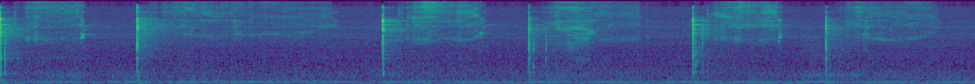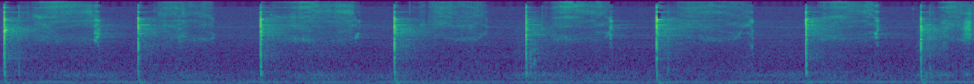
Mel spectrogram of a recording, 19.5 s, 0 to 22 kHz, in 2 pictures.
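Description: A Filarmonica 13 Doble Temple straight razor is honed on an Arkansas stone with rolling X strokes. The strokes come as quiet, even, rhythmic rasping swipes, each starting with a faint tap, roughly every second and a half.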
